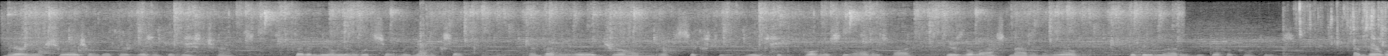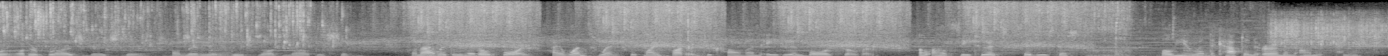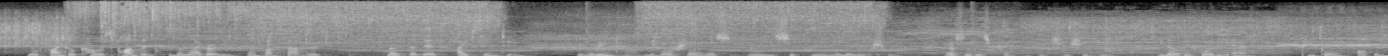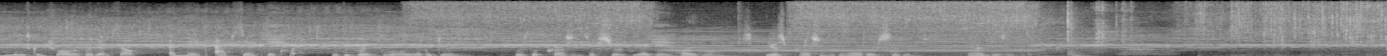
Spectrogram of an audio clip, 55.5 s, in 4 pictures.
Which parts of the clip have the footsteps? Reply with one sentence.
You can't hear the footsteps here.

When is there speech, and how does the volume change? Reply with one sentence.
The speech can be heard from 0.0 to 51.9 s, at a steady volume.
